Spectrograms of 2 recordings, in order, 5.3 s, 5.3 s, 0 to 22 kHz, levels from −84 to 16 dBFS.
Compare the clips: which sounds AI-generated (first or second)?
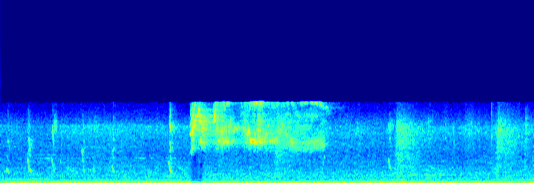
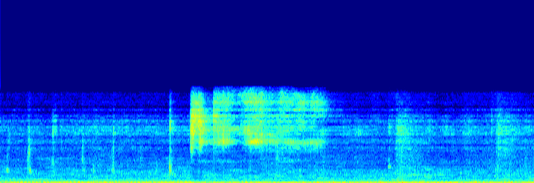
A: second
